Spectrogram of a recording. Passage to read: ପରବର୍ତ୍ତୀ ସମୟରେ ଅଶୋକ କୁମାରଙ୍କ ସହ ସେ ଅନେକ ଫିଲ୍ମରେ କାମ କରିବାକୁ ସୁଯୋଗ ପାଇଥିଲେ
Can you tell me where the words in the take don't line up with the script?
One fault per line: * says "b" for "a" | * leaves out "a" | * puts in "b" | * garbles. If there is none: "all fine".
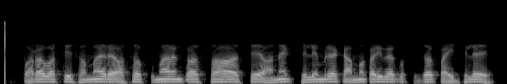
all fine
